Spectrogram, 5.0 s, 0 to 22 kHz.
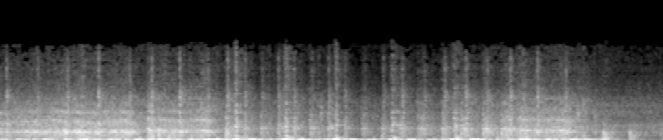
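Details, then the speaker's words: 2004 Ford Ranger Tremor, rescued after sucking muddy water (air filter full of mud), no exhaust fitted: catches and runs unevenly with loose, hard knocks about three a second over an open roar; new knocking from a stuck valve. "why is it Knocking though I didn't do that before"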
